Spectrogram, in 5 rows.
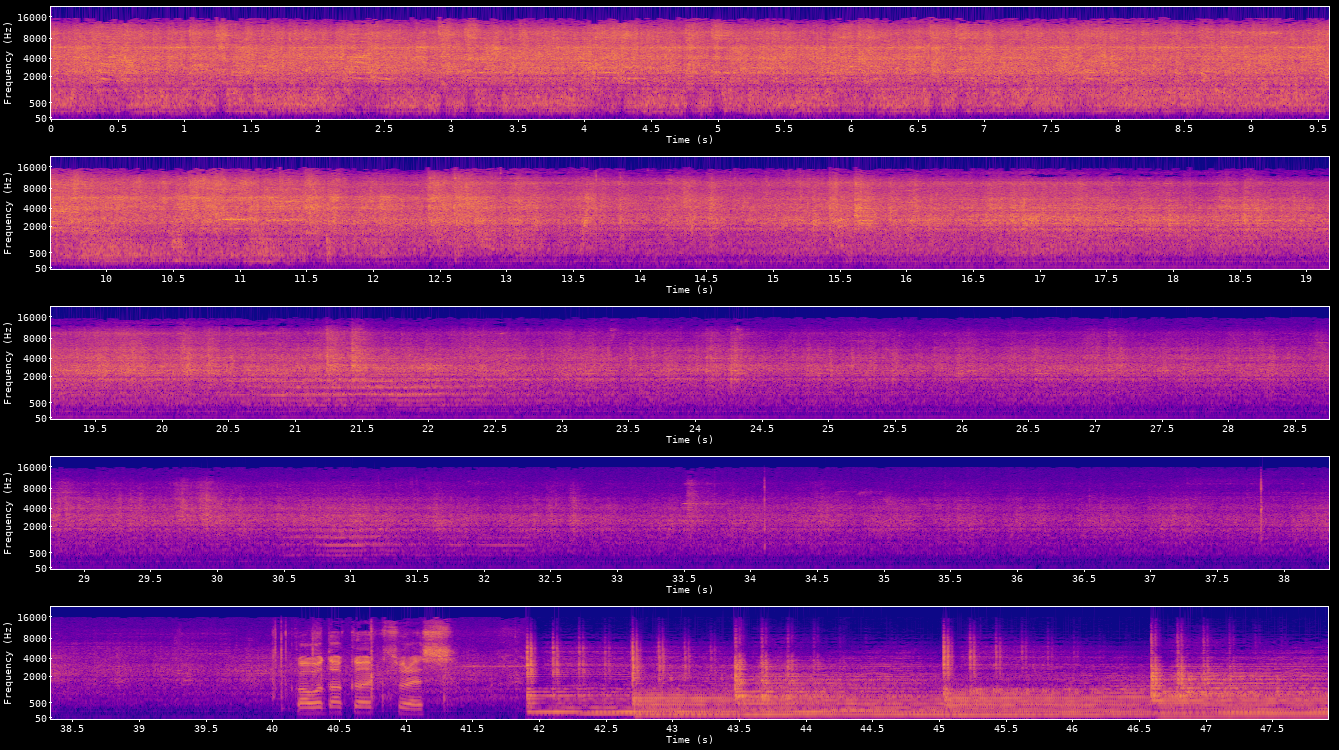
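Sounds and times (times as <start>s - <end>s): train wheels clattering over joints: 0.0s - 20.6s
faint train horn: 20.5s - 22.8s, 30.5s - 32.5s.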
